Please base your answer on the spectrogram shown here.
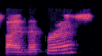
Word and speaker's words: viviparous: to say this word the way that you say it is by viparous and i just looked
